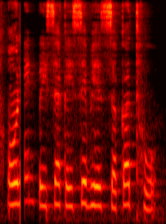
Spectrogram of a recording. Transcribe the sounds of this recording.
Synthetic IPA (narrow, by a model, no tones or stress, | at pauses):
ɔnlajnpəjsakəjsebʱesəkət̪ɦo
